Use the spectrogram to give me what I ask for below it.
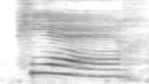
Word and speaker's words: Pierre: Peter in French is Pierre. Pier Pier Gloria Gloria.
